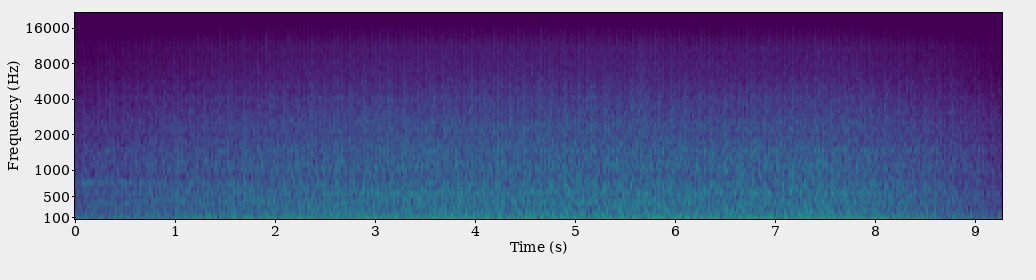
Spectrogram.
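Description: A steady, low engine rumble of a bus carrying a girl home in the evening runs throughout, constant and fairly loud with a broad droning hum, no voices or distinct events breaking the continuous drone.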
